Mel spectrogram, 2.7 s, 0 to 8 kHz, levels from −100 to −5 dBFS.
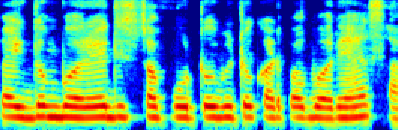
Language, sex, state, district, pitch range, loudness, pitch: Konkani, female, Goa, North and South Goa, 205-215 Hz, -17 LUFS, 210 Hz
